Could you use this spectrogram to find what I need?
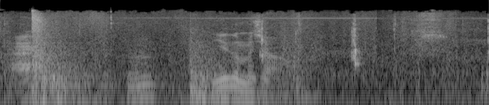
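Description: A young man asks a question calmly.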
